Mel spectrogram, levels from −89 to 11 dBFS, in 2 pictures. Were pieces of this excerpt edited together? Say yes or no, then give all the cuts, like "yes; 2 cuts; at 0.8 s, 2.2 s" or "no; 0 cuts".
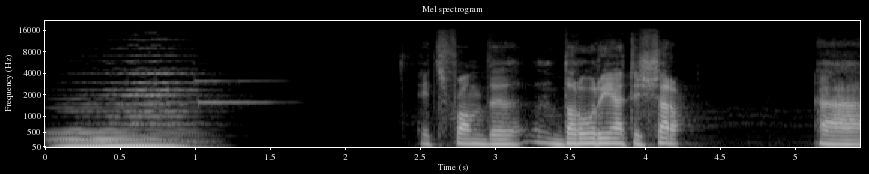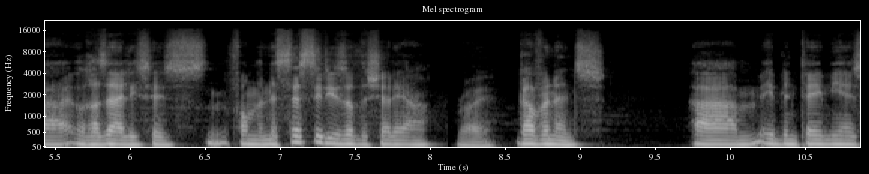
yes; 1 cut; at 2.0 s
